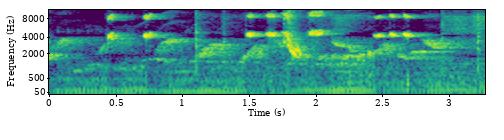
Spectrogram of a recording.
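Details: White-rumped shama singing hard in fighter style, showing off its varied repertoire: high whistled phrases at very high pitch, sharp upswept notes and short bright bursts, several phrases spaced about a quarter second apart. There is a faint low hum beneath.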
